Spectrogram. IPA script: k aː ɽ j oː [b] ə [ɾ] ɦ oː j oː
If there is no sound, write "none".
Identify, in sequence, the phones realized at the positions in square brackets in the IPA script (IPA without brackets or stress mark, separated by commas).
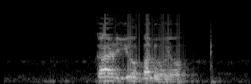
b, l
